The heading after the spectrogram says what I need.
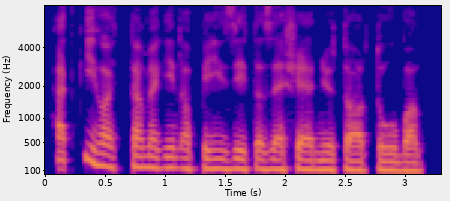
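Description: A man's voice: medium pitch, mellow, dry recording, clean studio sound, natural voice. A man voicing a strict, nagging older housekeeper who scolds her absent-minded employer. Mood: scolding. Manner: scolding, prim and indignant.

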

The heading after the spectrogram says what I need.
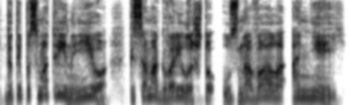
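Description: A man's voice: fairly high pitch, animated, normal speed, fairly bright tone, no room sound, clean studio sound, voice pushed up. A man reading an audiobook and voicing a young man who pleads and defends himself in a heated voice. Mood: pleading.

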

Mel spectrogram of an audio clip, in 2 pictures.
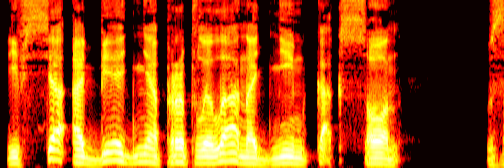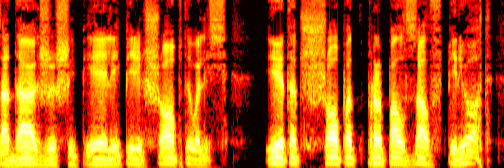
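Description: A man reading a literary novel aloud in a measured, dramatic manner. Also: deep voice, no room sound, studio quality. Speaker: audiobook reader. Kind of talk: scripted literary narration.

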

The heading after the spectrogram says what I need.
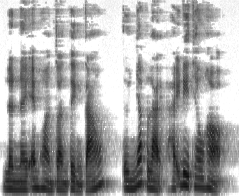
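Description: A woman's voice: deep voice, expressive, a little fast, a little mellow. A woman voicing a cold, controlling man who gives orders and threats over the phone. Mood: cold commanding. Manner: cold, commanding.

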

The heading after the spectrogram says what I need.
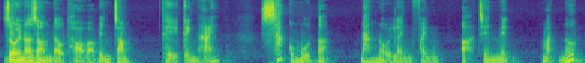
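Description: A man's voice: deep voice, slightly rough. A man narrating a horror story with dramatic delivery.

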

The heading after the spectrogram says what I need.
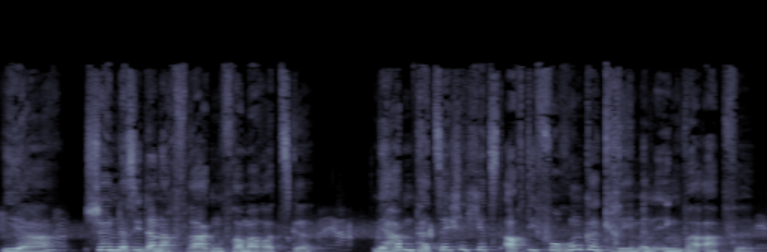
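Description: A woman's voice: on the high side, expressive, normal speed, close to an everyday voice. An actress playing a chirpy woman selling skin creams over the phone in a radio drama. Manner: chirpy salesy, then scolding.

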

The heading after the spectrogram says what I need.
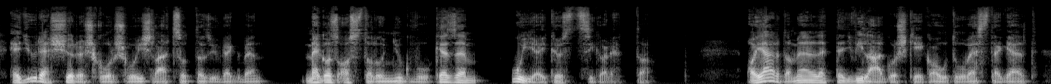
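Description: A man reading a short story aloud in the first person, telling it in a measured, wry way. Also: rumbling low, vocal fry, slightly rough. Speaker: audiobook narrator.

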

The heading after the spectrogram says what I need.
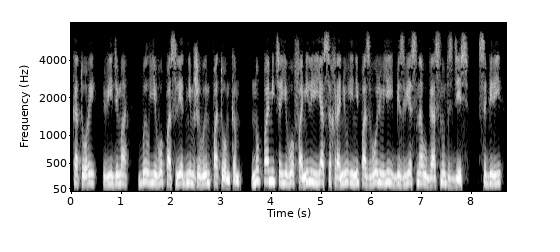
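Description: A man reading a first-person fantasy audiobook in a measured, steady storytelling manner. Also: fairly high pitch, no room sound. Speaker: audiobook narrator. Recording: dull, dry studio sound.

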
